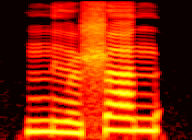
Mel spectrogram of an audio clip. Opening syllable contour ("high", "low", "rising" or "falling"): low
